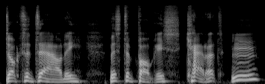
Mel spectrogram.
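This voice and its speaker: A male narrator acts a police commander in an audiobook, belligerent and sardonic. He mocks with sham politeness, his pitch moving freely in a dry, close recording. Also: animated, normal speed, a bit bright, no echo. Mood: feigned innocence. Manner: mocking, gruffly sarcastic.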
